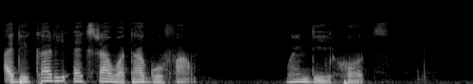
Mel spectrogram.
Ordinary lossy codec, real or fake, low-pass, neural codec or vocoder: none; real; 7.2 kHz; none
